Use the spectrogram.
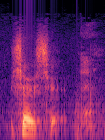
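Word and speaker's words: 谢谢: Xie xie.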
